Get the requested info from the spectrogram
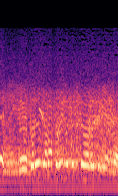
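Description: A man's voice in a radio race commentary, continuing unbroken, over a steady low hum.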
